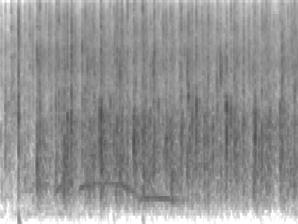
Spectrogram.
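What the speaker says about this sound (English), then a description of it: "would you please rise and let us give you a big round of applause" A church congregation at a Sunday service applauds members of a search committee: steady, moderately quiet clapping from a room full of people that carries on for the whole stretch, with a faint voice rising and falling underneath.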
